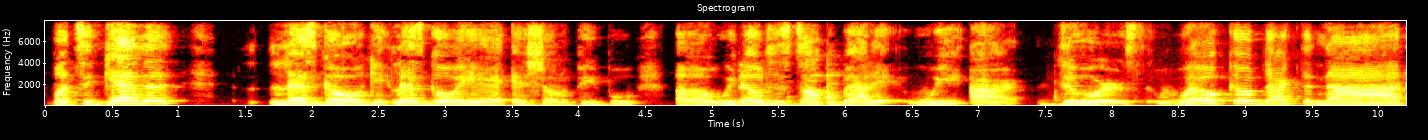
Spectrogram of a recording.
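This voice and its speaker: A woman hosts a casual podcast interview. She sounds hyped and encouraging and cheers her guest on. Her pitch sits around the middle. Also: unhurried. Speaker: podcast host.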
